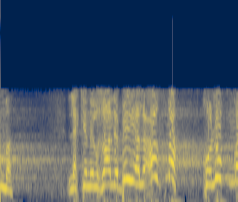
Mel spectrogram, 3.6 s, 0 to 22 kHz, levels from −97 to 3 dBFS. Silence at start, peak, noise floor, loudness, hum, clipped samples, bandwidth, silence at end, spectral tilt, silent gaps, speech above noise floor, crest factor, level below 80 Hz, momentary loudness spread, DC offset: 0 s; 0 dBFS; -37 dBFS; -12 LUFS; none; under 0.1%; 4.3 kHz; 0 s; -10 dB/octave; none; 26 dB; 12 dB; -44 dBFS; 12 LU; under 0.1%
